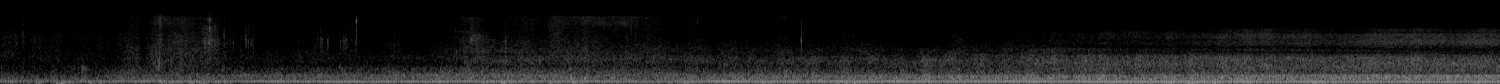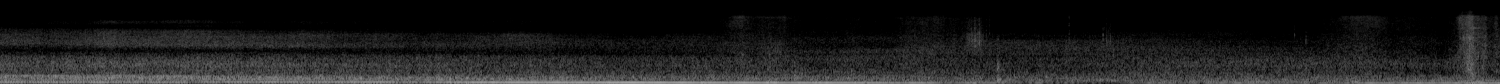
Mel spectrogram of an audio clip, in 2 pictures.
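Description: Electric bow-mounted trolling motor humming steadily, its pitch dropping lower in steps in the second half, with wind on the microphone.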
